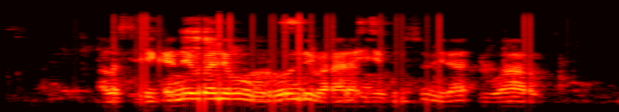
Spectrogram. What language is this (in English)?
Kinyarwanda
